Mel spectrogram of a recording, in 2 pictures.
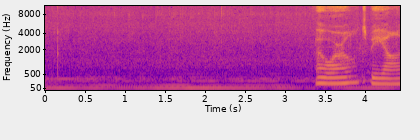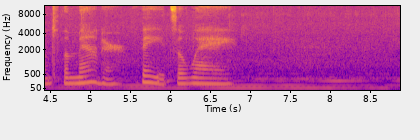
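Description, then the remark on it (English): Steady rain hisses evenly throughout, a soft continuous wash in the background, while a calm voice speaks briefly over it in the middle. “and you're left with the faint sounds of your breath and the rain's constant serenade.”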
